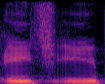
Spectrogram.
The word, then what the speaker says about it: He: Today we'll be considering the fifth stanza, eight verses, under the Hebrew letter title He, that is H-E, pronounced He, and under this subtitle for our message today.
